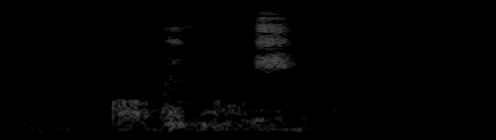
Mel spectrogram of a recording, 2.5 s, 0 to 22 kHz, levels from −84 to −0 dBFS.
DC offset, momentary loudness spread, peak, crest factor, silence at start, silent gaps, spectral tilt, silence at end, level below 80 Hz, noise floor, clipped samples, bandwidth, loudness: under 0.1%; 15 LU; -36 dBFS; 26 dB; 0.05 s; none; 2 dB/octave; 0.55 s; under -90 dBFS; -83 dBFS; under 0.1%; 16 kHz; -54 LUFS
